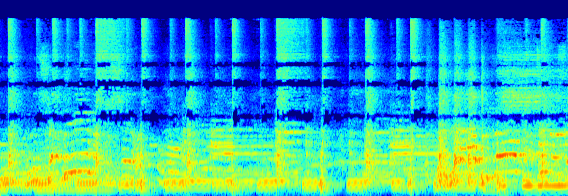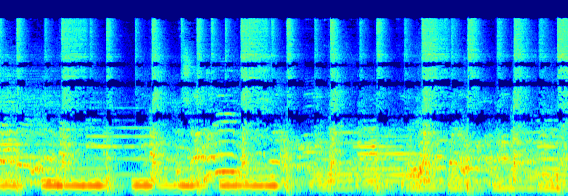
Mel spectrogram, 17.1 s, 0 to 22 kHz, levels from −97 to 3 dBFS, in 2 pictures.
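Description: No technical fault can be heard anywhere in the recording. Nothing breaks into the sound at any point, and it runs on without interruption to the end.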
